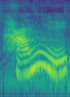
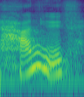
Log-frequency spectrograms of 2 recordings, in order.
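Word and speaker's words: 韩语: embarrassment a quick example the peeing and tone for hand you is with a fourth falling tone on on Han hanu the p and tone for hanu has a second Rising tone on hanu they sound quite close right but hanu is Chinese language and hanu is actually Korean language don't get them mixed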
